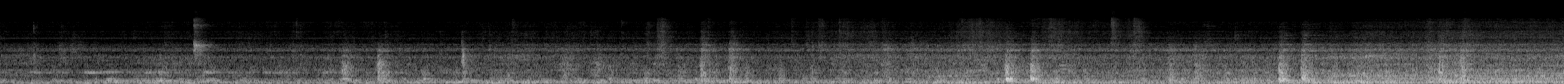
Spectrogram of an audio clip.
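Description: A JR Kyushu YC1 hybrid diesel railcar running, heard from inside the front of the car, getting steadily louder as it picks up speed. The wheels clack over rail joints a handful of times, sharpest about ten and thirteen seconds in.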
